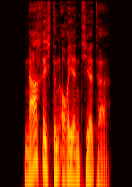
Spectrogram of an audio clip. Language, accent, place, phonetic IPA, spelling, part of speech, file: German, Germany, Berlin, [ˈnaːxʁɪçtn̩ʔoʁiɛnˌtiːɐ̯tɐ], nachrichtenorientierter, adjective, De-nachrichtenorientierter.ogg
- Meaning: inflection of nachrichtenorientiert: 1. strong/mixed nominative masculine singular 2. strong genitive/dative feminine singular 3. strong genitive plural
